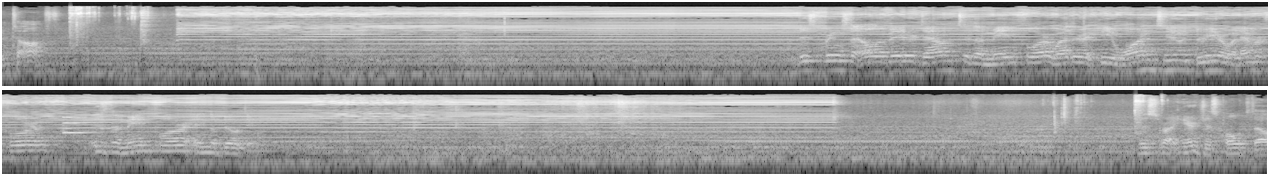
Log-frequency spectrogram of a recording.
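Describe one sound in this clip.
Keys jingle and click in an elevator key switch.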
